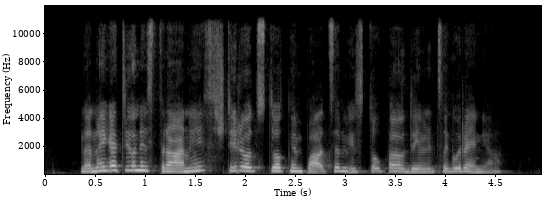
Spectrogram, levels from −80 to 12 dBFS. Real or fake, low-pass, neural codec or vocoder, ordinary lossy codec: fake; 10.8 kHz; codec, 24 kHz, 1.5 kbps, HILCodec; none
